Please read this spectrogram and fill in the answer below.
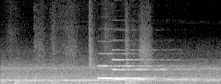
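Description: Lift arrival chime: a single electronic ding of falling tones about two seconds in, lasting about a second.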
